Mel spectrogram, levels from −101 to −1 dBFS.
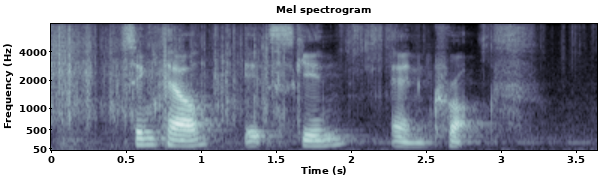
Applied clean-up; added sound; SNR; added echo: none; Coin (dropping); 13 dB; none.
